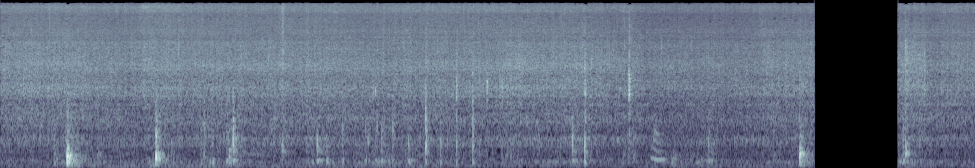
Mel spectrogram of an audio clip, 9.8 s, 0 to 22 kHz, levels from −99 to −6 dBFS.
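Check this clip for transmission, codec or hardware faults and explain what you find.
There's one fault here: a rebuffering stall from 8.14 to 8.98 s. The player ran dry, went silent, then picked up exactly where it left off, adding 0.84 s.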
